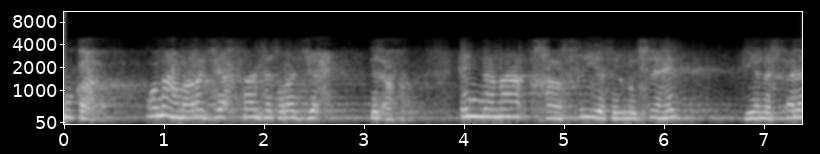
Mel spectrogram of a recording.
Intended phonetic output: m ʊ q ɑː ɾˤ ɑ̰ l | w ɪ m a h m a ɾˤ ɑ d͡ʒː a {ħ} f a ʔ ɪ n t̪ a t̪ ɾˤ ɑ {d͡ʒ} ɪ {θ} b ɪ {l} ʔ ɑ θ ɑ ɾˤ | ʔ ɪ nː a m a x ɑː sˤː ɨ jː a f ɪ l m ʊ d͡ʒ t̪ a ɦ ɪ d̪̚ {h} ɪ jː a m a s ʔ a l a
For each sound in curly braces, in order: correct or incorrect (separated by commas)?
correct, incorrect, incorrect, correct, correct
